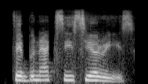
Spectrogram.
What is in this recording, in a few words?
"Fibonacci series", Indian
